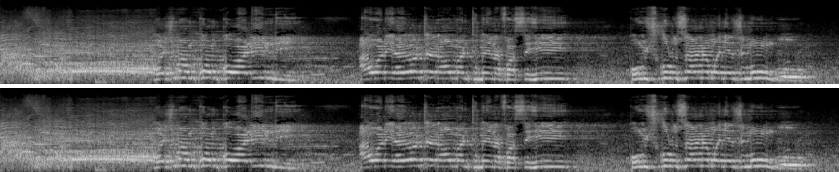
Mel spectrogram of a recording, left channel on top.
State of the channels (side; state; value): both; identical; correlation 1.00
